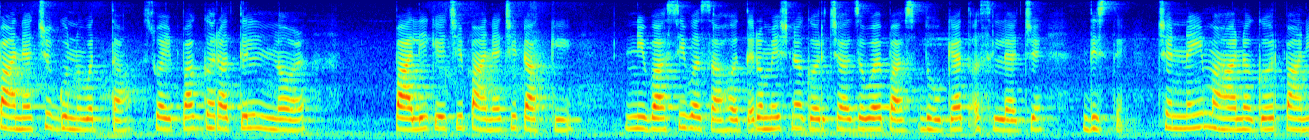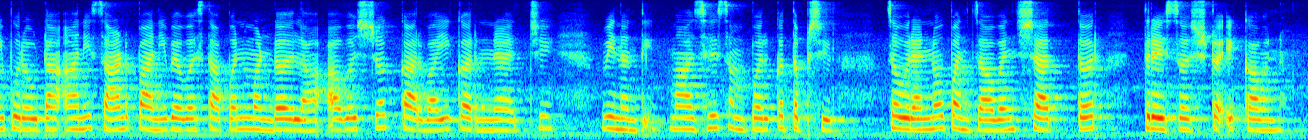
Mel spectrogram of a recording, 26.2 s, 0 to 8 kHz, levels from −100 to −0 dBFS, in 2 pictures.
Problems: constant background noise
